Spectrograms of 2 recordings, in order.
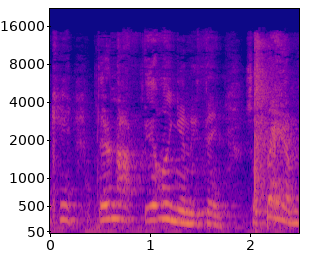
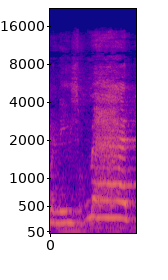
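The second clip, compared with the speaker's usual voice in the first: normal talking voice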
